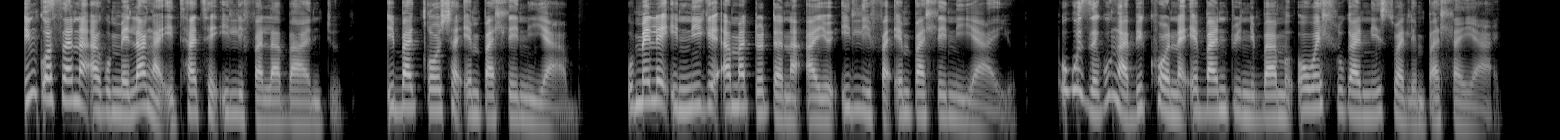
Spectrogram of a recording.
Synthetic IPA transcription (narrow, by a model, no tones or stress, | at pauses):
iŋkʼɔsanaʔaɣumɛlaŋa̰ʔitʰatʰɛʔilifalaβaːntʼṵ | iβaǀɔt͡ʃaʔɛmpʼaɬenija̰ːβɔ | ɣumɛlɛʔiniɣɛʔamad̥ʱɔd̥ʱana̰ʔajɔʔilifaʔɛmpʼaɬenija̰ːjɔ̰ | uɣuzɛɣuŋaβikʰɔnaʔɛβantʼwiniβamiʔɔweɬuɣaniswalɛmpʼaɬaja̰ːkʰɛ̥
